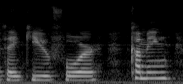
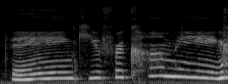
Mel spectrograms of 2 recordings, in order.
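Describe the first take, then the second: First: It is said quickly and casually. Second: It is said very slowly.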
